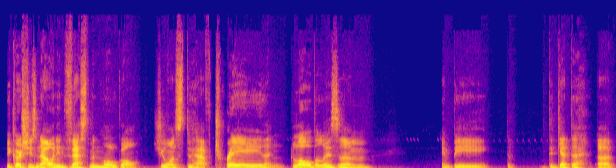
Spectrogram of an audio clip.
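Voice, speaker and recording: A man livestreaming a video game, giving casual commentary in a profane, sarcastic, ranting way. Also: medium pitch. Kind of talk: casual live gameplay commentary.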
